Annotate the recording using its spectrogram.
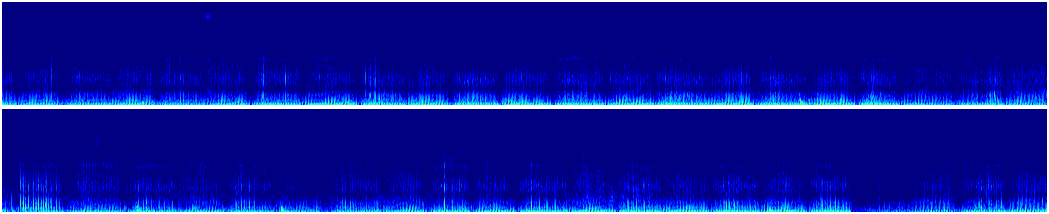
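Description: Domestic cat purring close to the microphone, a continuous low rumble that pulses in an even in-and-out rhythm, with a brief drop near the end.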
